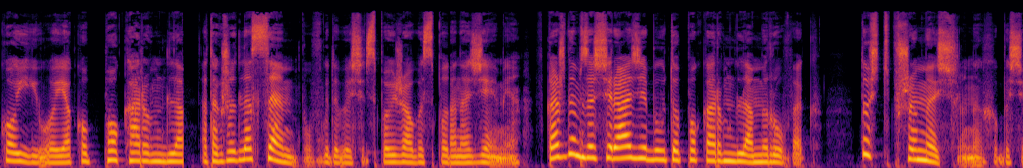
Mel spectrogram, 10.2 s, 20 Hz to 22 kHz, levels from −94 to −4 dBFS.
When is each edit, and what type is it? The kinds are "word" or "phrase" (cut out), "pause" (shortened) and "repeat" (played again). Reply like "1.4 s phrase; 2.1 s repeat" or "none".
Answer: 1.8 s word; 3.7 s phrase; 4.5 s word; 5.3 s pause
